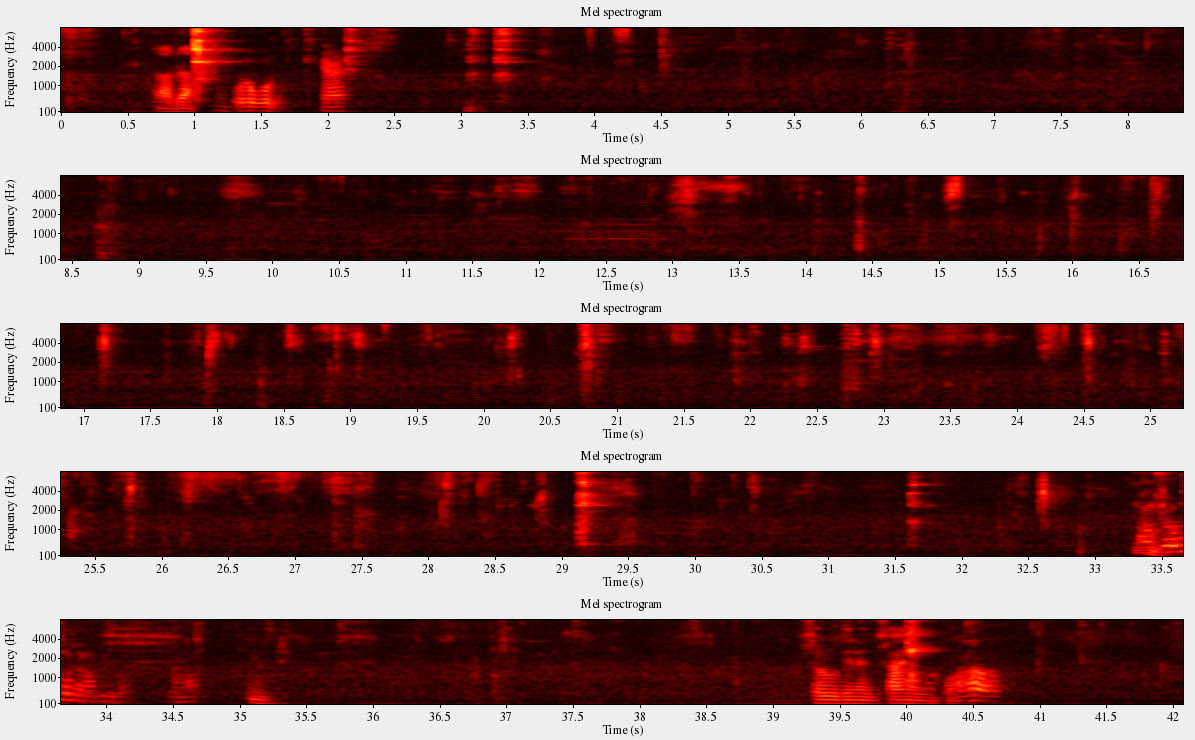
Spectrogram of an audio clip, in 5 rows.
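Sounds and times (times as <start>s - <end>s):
chewing and mouth smacking: 13.4s - 33.2s, 34.7s - 39.1s, 40.9s - 42.0s.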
